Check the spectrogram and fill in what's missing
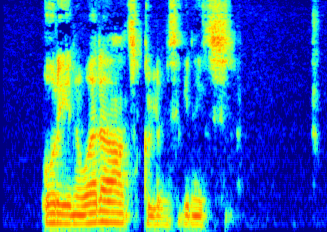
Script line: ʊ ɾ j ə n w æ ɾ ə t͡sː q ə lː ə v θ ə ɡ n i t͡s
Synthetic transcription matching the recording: ʊ ɾ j ə n w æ ɾ a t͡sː q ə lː ə v θ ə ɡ n i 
